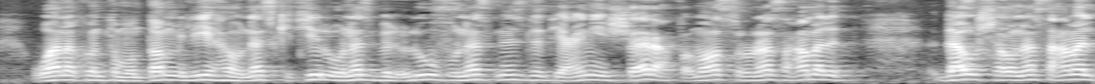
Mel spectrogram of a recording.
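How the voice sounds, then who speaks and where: A man talks at a very fast pace. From Egypt. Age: 40s. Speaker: vlogger. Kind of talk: monologue to camera. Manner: animated; talkative. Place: home room. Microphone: phone near.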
